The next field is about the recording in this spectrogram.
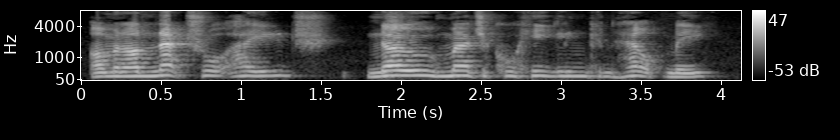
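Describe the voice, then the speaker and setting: A man's voice: high voice, fairly even intonation, normal speed, pushed and bright, voice pushed up. A man voicing a very old, dying female mage who speaks with solemn resignation in a role-playing game.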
